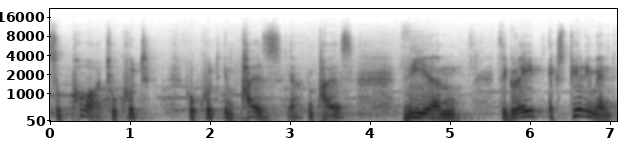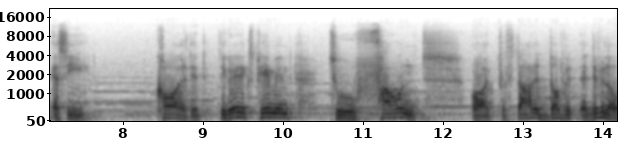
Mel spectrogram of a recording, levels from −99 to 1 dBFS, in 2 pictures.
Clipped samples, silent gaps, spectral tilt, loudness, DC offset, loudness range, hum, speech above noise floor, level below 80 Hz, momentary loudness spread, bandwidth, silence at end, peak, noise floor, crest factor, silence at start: under 0.1%; none; -7 dB/octave; -18 LUFS; under 0.1%; 4 LU; none; 25 dB; -58 dBFS; 15 LU; 10.5 kHz; 0 s; -2 dBFS; -42 dBFS; 16 dB; 0 s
